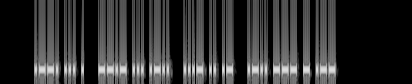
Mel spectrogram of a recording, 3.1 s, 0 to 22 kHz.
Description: Morse code, heard as a keyed tone, about 79 wpm, 700 Hz. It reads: PSE QSL VIA LOTW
